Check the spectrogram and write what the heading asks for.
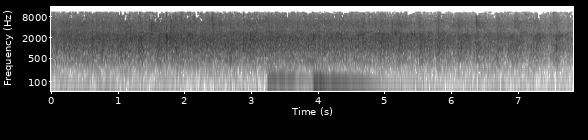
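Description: Sustained applause for Jesus Christ from a large audience, a dense, steady wash of clapping that holds at full strength for several seconds with no voices standing out.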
